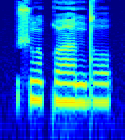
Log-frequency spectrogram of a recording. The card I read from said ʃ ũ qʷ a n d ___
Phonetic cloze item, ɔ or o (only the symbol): ɔ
